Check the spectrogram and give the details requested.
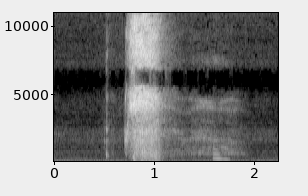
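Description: A quick inward catch of breath, then one loud, explosive, hissing sneeze. A single sneeze.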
